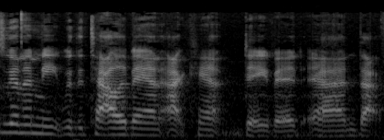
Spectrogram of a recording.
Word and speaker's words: Taliban: Yeah, they're the Taliban. It's not Taliban. It's Taliban. Like you're gonna say they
